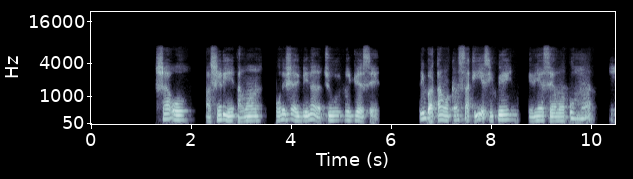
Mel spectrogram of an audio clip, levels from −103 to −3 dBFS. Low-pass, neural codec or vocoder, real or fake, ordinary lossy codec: 7.2 kHz; codec, 44.1 kHz, 2.6 kbps, DAC; fake; none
